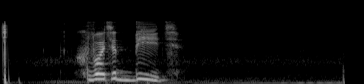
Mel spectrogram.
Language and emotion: Russian, angry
